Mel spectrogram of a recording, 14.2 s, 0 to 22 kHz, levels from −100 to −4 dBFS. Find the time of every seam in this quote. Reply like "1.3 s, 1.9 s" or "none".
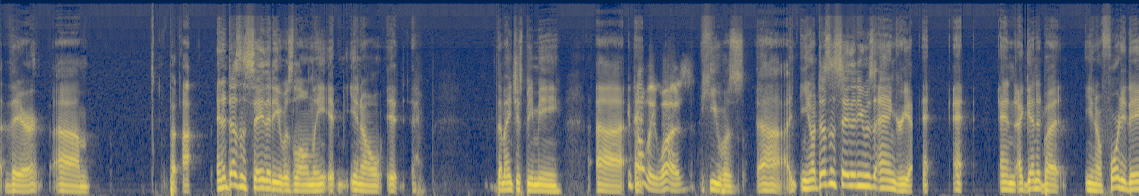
8.7 s, 11.4 s, 13.0 s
